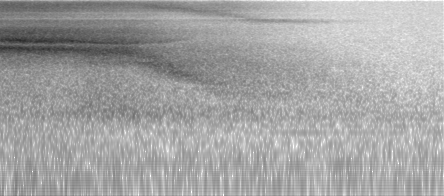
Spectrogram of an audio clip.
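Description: A woman's long, slow exhale through the mouth: a breathy hiss that fades away over about three seconds. It is the release of a deep breath taken in through the nose and held with a root lock in a yoga breathing exercise.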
